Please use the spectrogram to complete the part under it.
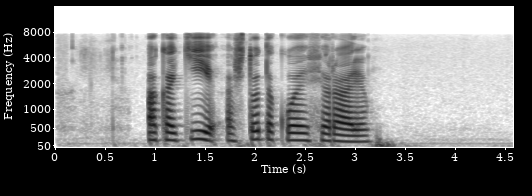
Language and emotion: Russian, neutral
